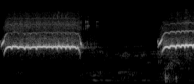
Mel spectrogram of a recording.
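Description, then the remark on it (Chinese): Two sharp, loud referee whistle blasts, the first lasting nearly a second and the second starting after a brief silence, each a bright, steady high-pitched shrill with a slight trill. “就是这个裁判他一吹这个哨子的时候。你看我吹哨子跟你们不一样哦，你们可能吹的，”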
